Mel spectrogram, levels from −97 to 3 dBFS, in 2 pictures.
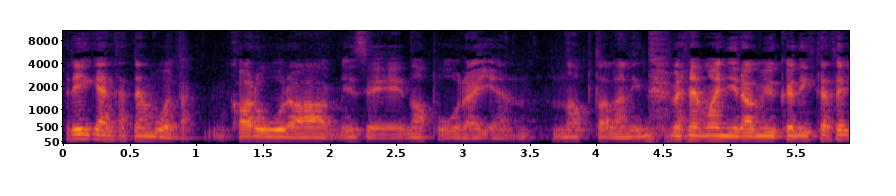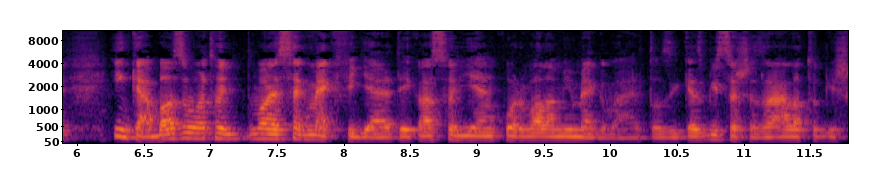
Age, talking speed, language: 20-39, 160 wpm, Hungarian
